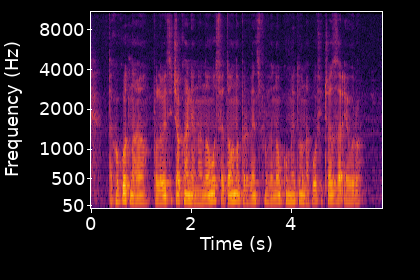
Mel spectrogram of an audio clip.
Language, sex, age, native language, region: Slovenian, male, 18-29, Slovenian, Drava region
